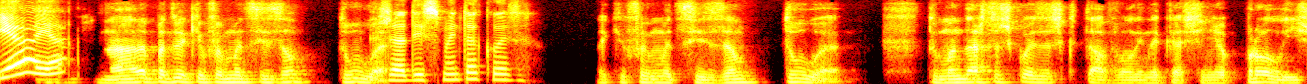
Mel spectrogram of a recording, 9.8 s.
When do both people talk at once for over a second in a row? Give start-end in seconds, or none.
none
